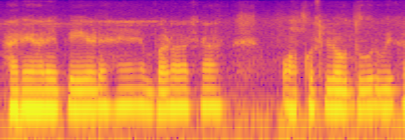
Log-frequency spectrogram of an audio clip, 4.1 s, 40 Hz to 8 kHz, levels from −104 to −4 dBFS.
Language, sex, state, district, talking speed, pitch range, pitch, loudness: Hindi, male, Uttar Pradesh, Lucknow, 175 wpm, 130-135 Hz, 130 Hz, -13 LUFS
